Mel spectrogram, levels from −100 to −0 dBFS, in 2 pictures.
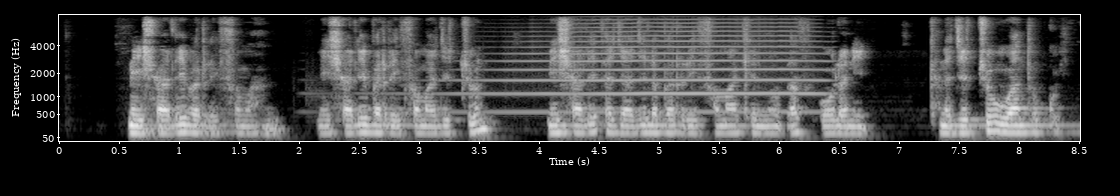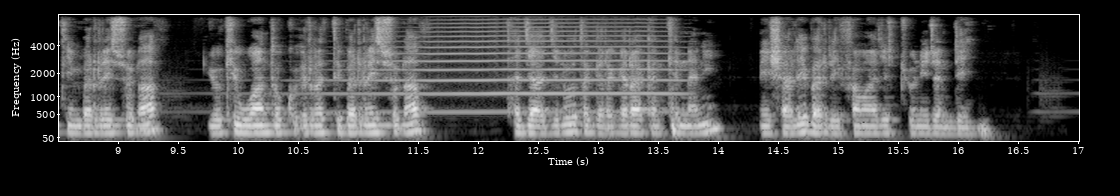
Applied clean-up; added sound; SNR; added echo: none; Trumpet; 14 dB; reverberation time 0.4 s.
